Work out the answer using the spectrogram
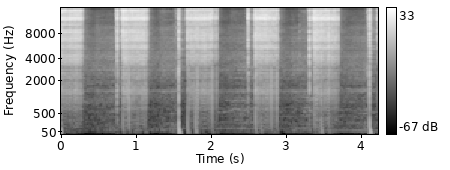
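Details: Miller MIG welder, manual pulse technique on 18-gauge thin butt joint, settings slightly hot: crisp arc crackle bursts about once a second with quiet gaps between stitches; steady normal pulsed weld.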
